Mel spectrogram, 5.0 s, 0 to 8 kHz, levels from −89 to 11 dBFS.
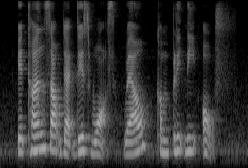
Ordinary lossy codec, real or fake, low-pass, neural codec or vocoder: none; real; none; none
